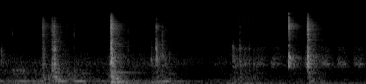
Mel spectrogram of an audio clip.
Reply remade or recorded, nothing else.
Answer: recorded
